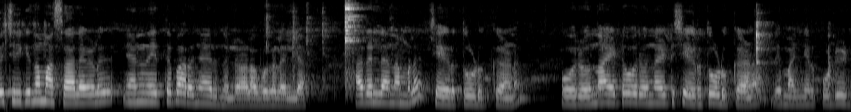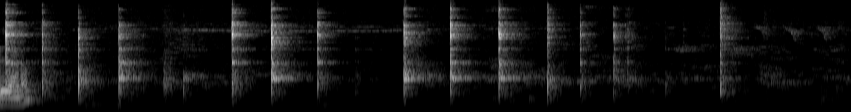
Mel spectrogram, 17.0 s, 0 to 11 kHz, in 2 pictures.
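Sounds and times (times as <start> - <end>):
steel spoon clinking on dishes: 2.6 - 3.8, 7.5 - 12.0, 12.6 - 16.1.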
